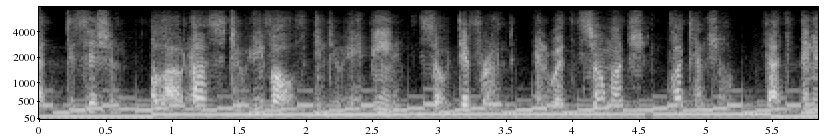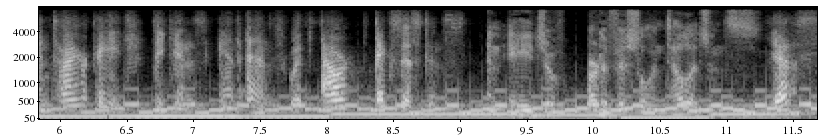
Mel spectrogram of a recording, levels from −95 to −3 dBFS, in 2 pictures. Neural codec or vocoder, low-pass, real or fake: none; 7.2 kHz; real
